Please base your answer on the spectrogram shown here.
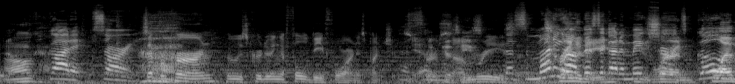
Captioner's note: laughs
